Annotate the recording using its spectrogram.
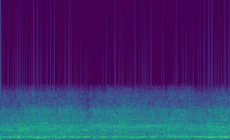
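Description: An amplified pop song in which a voice holds one long, slightly wavering note.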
